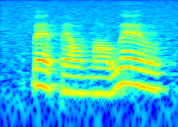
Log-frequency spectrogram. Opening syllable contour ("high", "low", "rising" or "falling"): falling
